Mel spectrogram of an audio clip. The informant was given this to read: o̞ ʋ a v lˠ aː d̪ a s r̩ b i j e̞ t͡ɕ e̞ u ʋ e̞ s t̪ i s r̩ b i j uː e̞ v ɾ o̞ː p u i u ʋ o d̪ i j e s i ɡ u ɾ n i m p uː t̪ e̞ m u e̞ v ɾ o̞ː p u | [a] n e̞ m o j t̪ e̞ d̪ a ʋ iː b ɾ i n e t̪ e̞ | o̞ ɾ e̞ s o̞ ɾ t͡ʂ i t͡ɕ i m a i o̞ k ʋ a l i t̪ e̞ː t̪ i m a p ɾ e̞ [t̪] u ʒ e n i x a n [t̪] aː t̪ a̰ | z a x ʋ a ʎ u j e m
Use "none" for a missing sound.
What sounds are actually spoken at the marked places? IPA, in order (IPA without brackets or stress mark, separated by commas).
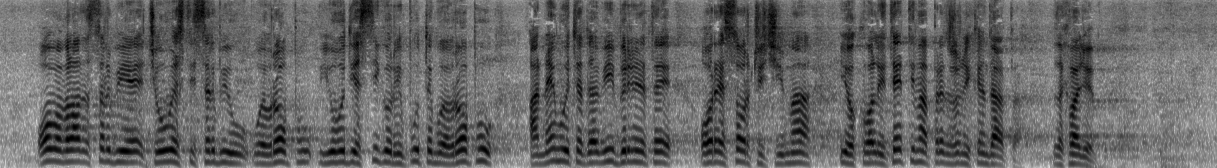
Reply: a, d̪, d̪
